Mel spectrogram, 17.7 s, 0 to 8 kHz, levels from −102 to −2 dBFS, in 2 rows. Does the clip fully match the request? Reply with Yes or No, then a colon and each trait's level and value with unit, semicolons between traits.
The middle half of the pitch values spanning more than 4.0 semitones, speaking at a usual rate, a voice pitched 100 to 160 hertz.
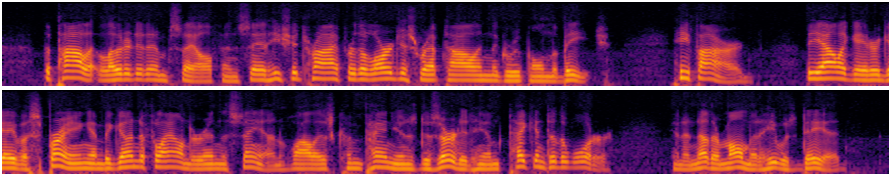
Yes: average, 4.7 semitones; average, 165 wpm; medium, 140 Hz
